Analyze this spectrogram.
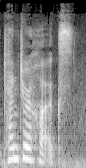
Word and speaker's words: tenterhooks: And tenterhooks. I guess, emphasis on both the T's, tenterhooks.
